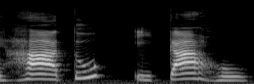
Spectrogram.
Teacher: um som gutural que vem do fundo da garganta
